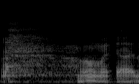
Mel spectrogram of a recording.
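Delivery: low, slow, sighing; fighting to stay composed; choked-up sigh before speaking; holding back tears. Real, not acted. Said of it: "I'm not gonna get emotional".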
